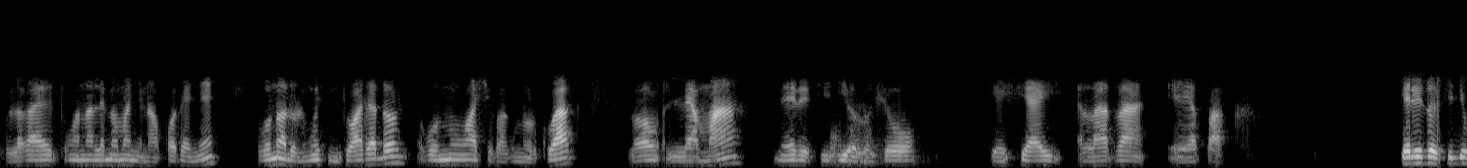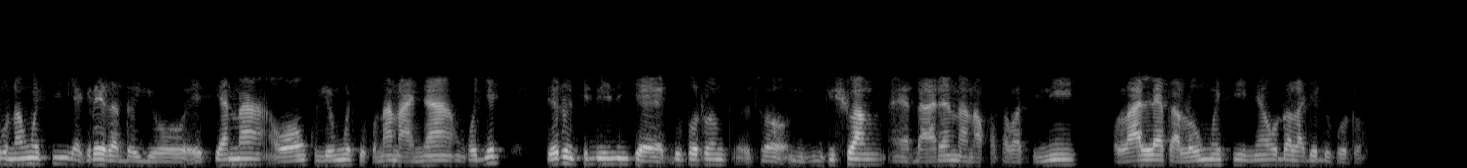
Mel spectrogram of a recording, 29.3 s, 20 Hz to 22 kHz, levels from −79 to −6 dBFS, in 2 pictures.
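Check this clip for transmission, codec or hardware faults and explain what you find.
The clip carries a G.729 codec fault from start to finish. Everything above 3.4 kHz is gone and the sound sits in a 200 Hz to 3.4 kHz line band, which fits an 8 kbit/s G.729A coder. The speech is rebuilt from a filter, a pitch predictor and a few pulses, so it turns rough and synthetic. A plain telephone band-limit would leave the speech smooth and natural rather than buzzy.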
